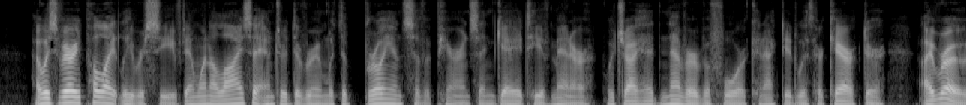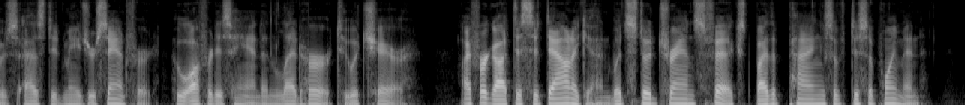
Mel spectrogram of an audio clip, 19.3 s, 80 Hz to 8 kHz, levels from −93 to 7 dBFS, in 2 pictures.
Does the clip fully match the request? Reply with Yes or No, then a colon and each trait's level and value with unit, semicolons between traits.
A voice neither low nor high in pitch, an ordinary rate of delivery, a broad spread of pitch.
No: low, 105 Hz; average, 185 wpm; wide, 6.1 semitones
